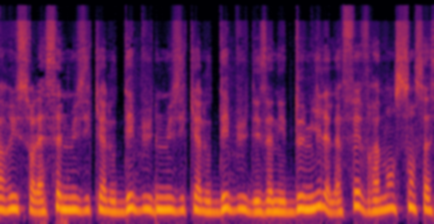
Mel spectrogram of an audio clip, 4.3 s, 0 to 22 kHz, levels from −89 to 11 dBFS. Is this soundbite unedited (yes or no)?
no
